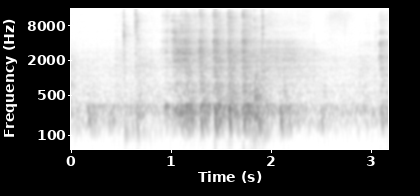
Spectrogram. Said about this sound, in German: Oh fuck, ich höre Schüsse.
